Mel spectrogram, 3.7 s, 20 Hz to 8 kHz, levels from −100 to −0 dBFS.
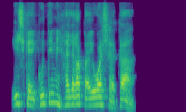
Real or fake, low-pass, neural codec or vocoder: fake; 7.2 kHz; codec, 44.1 kHz, 7.8 kbps, Pupu-Codec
